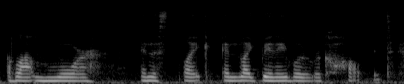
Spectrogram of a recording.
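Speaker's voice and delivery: ordinary delivery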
